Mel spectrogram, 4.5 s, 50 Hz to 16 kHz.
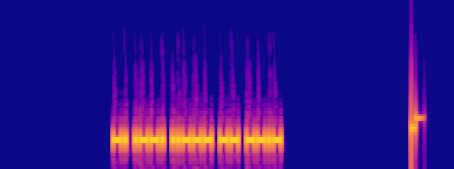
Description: Morse code, heard as a keyed tone, about 44 wpm, 700 Hz. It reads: NP2MQ
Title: Code Groups - 5 Letter:Numbers - 45wpm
